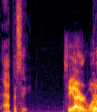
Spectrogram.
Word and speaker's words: Appice: See, but now I've heard one of the brothers Carmen actually pronounces it a piece, and Vinny pronounces it Appice.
